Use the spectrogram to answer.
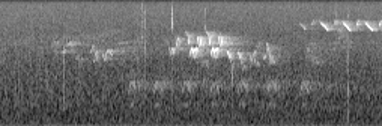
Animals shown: Mourning Warbler (Geothlypis philadelphia), Black-and-white Warbler (Mniotilta varia), American Crow (Corvus brachyrhynchos), Red-eyed Vireo (Vireo olivaceus)

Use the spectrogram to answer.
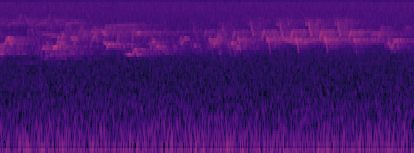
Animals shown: American Robin (Turdus migratorius), Black-and-white Warbler (Mniotilta varia), Black-throated Blue Warbler (Setophaga caerulescens), Red-eyed Vireo (Vireo olivaceus), Ovenbird (Seiurus aurocapilla)

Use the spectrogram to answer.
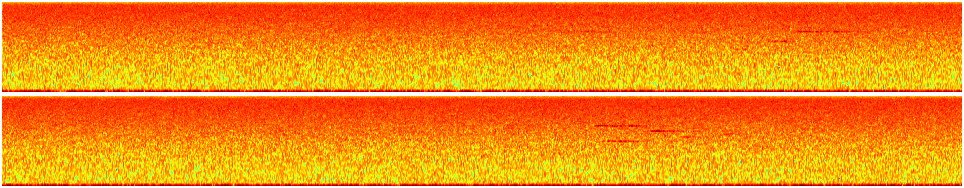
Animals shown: Hermit Thrush (Catharus guttatus), Black-throated Green Warbler (Setophaga virens)

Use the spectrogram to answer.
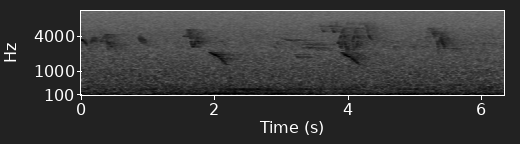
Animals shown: Scarlet Tanager (Piranga olivacea), Wood Thrush (Hylocichla mustelina), Veery (Catharus fuscescens), Red-eyed Vireo (Vireo olivaceus), Chestnut-sided Warbler (Setophaga pensylvanica)

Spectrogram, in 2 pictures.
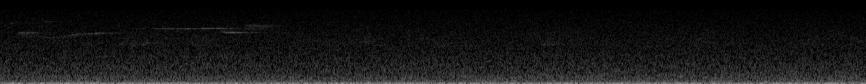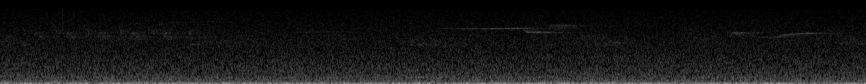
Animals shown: Black-throated Green Warbler (Setophaga virens), Ovenbird (Seiurus aurocapilla), Eastern Wood-Pewee (Contopus virens)

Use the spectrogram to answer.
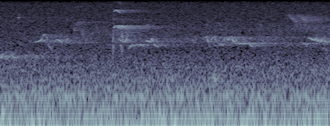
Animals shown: Hairy Woodpecker (Dryobates villosus), American Robin (Turdus migratorius)

